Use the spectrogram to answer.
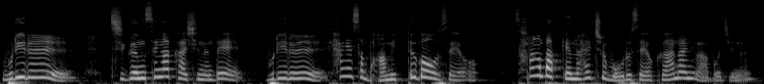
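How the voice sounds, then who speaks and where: Woman pastor, 50s, earnest sermon storyteller, slightly high, warm, soft-edged voice. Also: animated, normal speed. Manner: earnest, personal storytelling with rhetorical questions. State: swollen tonsils.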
